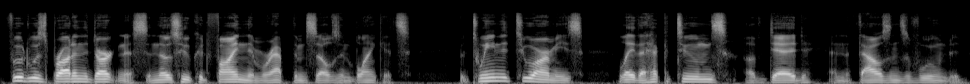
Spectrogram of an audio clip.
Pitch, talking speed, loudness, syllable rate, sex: 100 Hz, 185 wpm, -19 LUFS, 4.9 syllables/s, male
